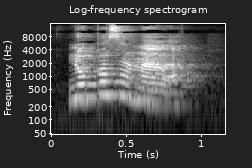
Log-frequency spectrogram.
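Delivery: chuckling as she calms her friend; laughing reassurance. Retold or imitated. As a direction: say it through a light laugh. (riendo, tranquilizando a Oli)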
